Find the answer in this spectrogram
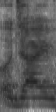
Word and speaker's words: ogive: इसकी प्रोनाउंसिएशन ऑगिव भी है और ओजाइव भी है। वो आप जो भी प्रोनाउंस करें आपकी मर्जी।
